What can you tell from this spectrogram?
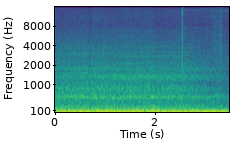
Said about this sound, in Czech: Já už to fouká horký vzduch, takže topení jede.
